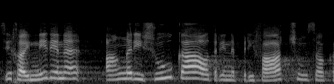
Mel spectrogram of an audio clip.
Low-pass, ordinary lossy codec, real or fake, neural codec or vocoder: 7.2 kHz; none; real; none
